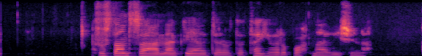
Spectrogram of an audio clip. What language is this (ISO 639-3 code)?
isl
